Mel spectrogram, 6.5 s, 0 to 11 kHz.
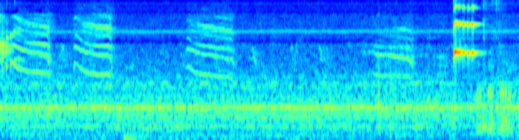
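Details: Two Franklin's ground squirrels fighting at Douglas Regional Park on July 30, 2018, around 8 am: a run of high, thin, falling whistled squeals with overtones, then a sudden loud harsh burst near the end, over a steady low hum.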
